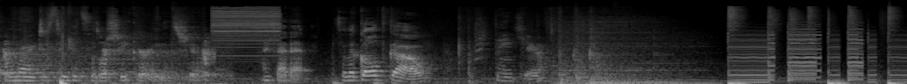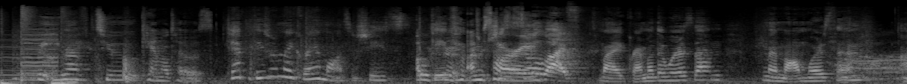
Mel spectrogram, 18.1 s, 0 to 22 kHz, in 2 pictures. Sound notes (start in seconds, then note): 2.1 buzzing; 5.6 dramatic music; 8.4 upbeat music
